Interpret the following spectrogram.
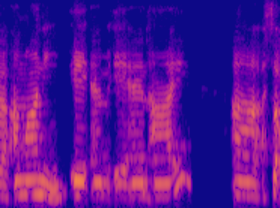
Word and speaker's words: amani: that came up was from swahili uh it's amani a-m-a-n-i uh so amani means a wish in swahili so she's our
